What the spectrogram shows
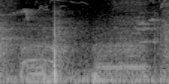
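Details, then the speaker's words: Lucid Gravity Dream Edition electric SUV power liftgate closing slowly: two soft motor hums with a sharp knock between them, knocking that sounds less than premium, suggesting play or rattle in the liftgate mechanism. "Have no real issues there. Doesn't sound the most premium, quite a bit of knocking and things going on."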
